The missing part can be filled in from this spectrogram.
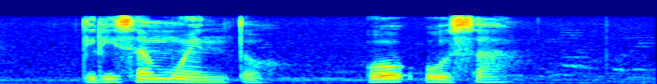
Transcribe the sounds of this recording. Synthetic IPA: dirisamʊwɛn̩tʼɔ | ʊʊsa

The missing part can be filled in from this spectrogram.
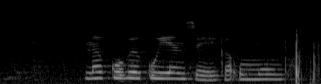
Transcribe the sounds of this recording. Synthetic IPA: nak̬ʼuɓɛk̬ʼujɛnd͡zʱɛk̬ʼaʔumuːntʼu

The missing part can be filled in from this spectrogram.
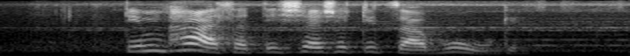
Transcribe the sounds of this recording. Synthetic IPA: tʼim̩pʰaɬatʼiʃɛʃɛtʼid̥z̥ʱaɓuːk̬ɛ

